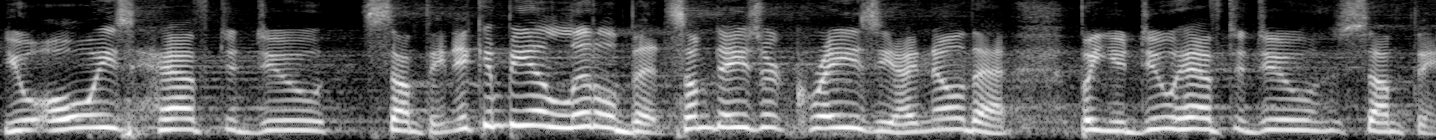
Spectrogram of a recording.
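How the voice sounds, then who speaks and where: A man speaks loudly at a moderate pace. His pitch is high, with ordinary variation. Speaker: motivational speaker at sales convention. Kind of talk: motivational speech. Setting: stage with audience. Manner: animated.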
